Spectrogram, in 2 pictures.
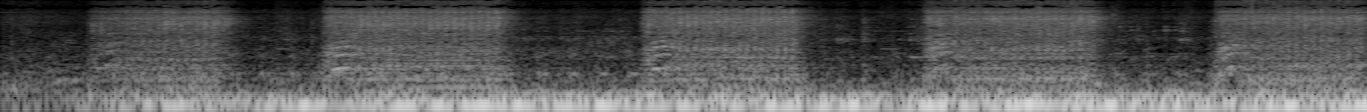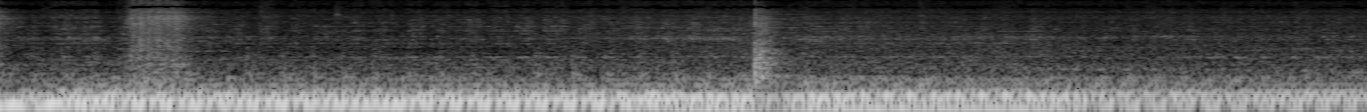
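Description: Chevrolet Caprice engine running, revved in short surges every second or two for the first ten seconds, then settling into a steady low idle. A single sharp click about thirteen seconds in.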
